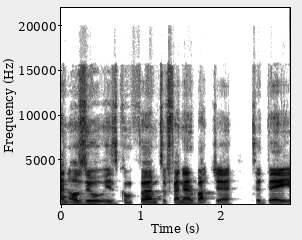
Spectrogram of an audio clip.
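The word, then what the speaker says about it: Fenerbahçe: Well, before we do that, I just want to get this pronunciation of Fenerbahce right. Because we all say Fenerbahce, and that must be painful to your ears the way you pronounce it.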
